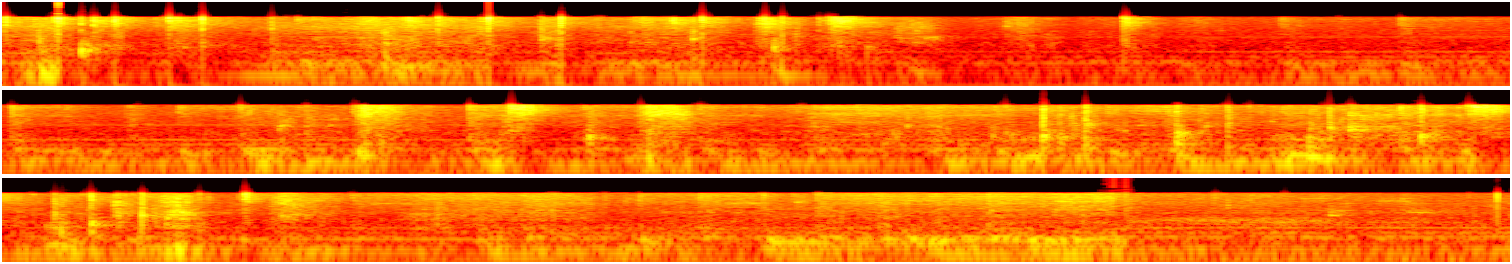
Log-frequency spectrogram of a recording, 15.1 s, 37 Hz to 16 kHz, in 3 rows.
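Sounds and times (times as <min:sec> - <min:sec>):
animals scuffling: 0:00.0 - 0:04.0, 0:05.8 - 0:13.2.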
